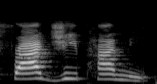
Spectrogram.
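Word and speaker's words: Fragapane: And of course, you can never count out my man, Gabriele Fragipani. I think I said it right, right? Somebody wrote out the corrections for me. It's Fragipani. If I'm wrong, let me know.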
